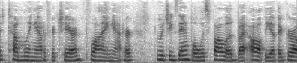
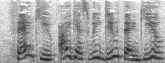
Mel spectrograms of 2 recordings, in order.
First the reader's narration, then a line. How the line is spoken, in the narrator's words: cried Sally more heartily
